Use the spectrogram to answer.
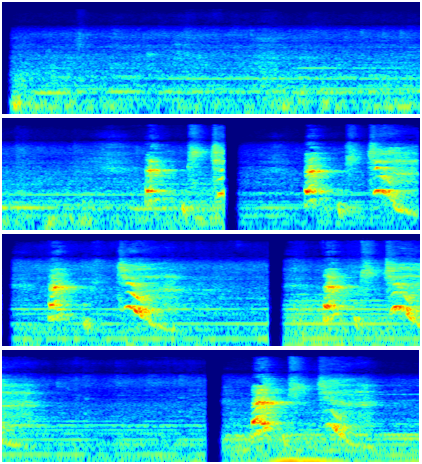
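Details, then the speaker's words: Person in a TikTok clip sneezing repeatedly: about six sharp, explosive bursts with voiced catches; faint hum. "Hey, do you mind if you stop sneezing, please? Can you please stop sneezing?"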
